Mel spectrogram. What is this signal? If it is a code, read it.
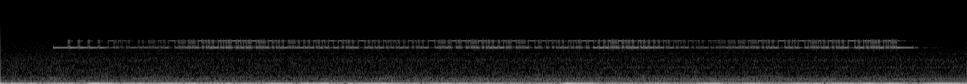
RTTY (75 baud, 850 Hz shift), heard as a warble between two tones, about 2550 Hz centre, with radio static, room echo and street noise. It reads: 60566 83836 61729 52781 56334 73653 83914 01770 86664 52540 57474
